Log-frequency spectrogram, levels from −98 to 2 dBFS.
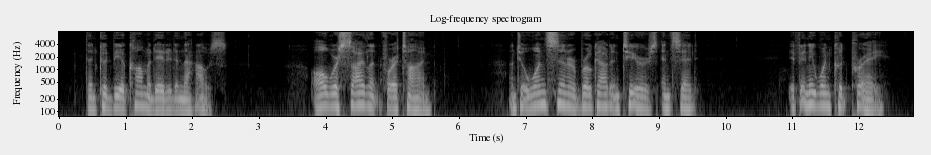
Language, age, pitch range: English, 60-79, 100-125 Hz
